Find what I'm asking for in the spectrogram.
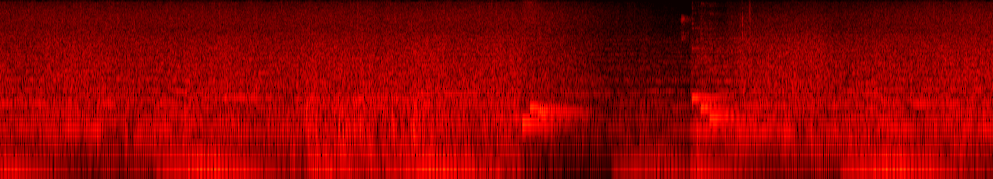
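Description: Steady rain with low rumbling thunder in The Legend of Zelda: The Wind Waker, a continuous broadband wash that swells and dips, with deeper thunder rolls in places and no voices.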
